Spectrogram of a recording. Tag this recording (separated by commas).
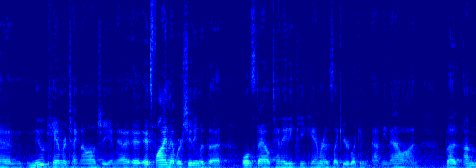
Speech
